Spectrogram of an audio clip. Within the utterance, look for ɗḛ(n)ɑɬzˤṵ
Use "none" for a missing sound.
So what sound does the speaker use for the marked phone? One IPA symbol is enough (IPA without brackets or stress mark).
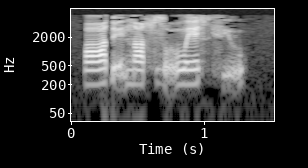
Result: n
